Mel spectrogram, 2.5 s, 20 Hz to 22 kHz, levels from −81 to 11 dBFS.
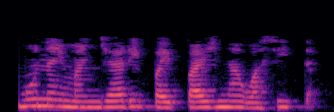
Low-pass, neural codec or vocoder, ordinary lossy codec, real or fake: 7.2 kHz; none; MP3, 24 kbps; real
